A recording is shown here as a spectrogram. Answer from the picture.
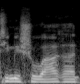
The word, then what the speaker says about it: Timișoara: Wir haben gelernt, Temeswar ist die deutschsprachige Aussprache und Timișoara die rumänische.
